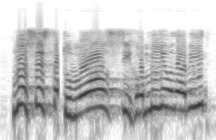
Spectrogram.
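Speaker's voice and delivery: high-pitched, wondering question, acted out; surprised recognition. Saúl wakes and knows David's voice, high surprised question. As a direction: ask it high, as if just recognizing someone.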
